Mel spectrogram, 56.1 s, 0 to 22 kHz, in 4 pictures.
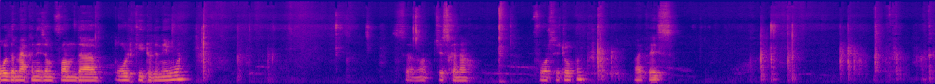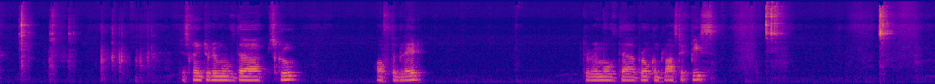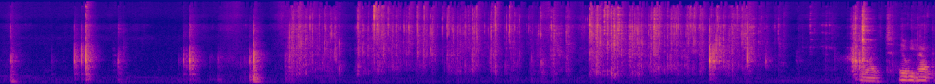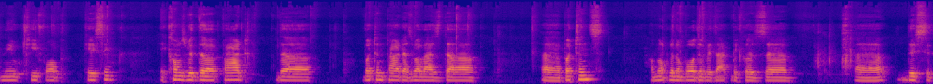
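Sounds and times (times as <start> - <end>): plastic packaging crinkling: 32.2 - 40.9.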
